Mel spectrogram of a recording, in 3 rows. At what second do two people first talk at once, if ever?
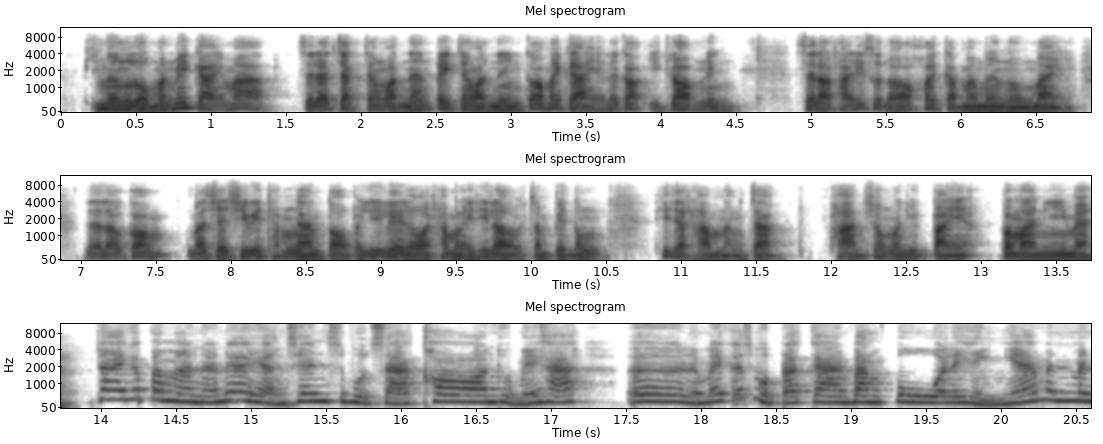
none

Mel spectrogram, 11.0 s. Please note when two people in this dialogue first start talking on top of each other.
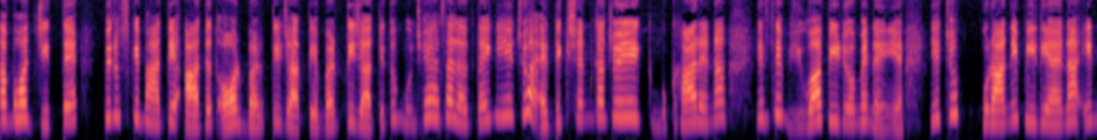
none

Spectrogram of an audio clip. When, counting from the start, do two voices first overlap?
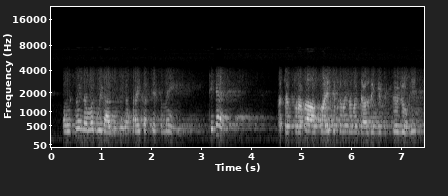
none

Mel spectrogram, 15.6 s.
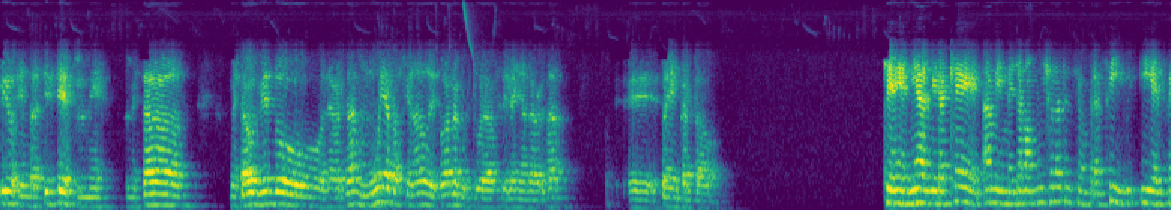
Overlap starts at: none

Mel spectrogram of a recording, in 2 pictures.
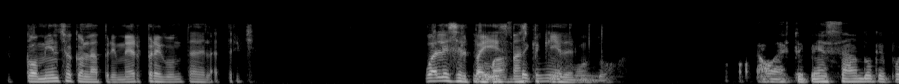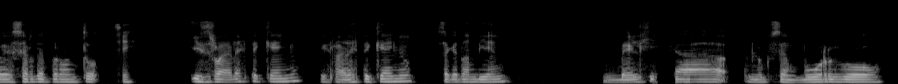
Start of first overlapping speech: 5 s

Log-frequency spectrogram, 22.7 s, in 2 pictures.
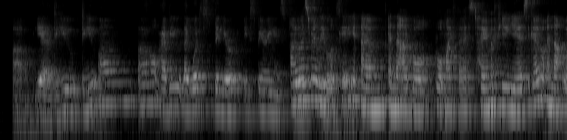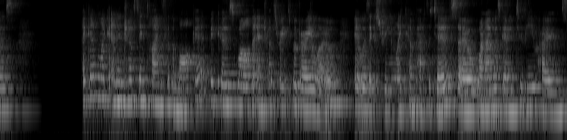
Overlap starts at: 6 s

